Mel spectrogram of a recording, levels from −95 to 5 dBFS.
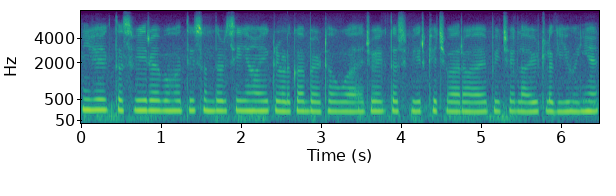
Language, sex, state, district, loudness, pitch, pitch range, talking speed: Hindi, female, Uttar Pradesh, Muzaffarnagar, -19 LUFS, 225 Hz, 215-230 Hz, 220 wpm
